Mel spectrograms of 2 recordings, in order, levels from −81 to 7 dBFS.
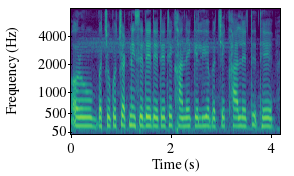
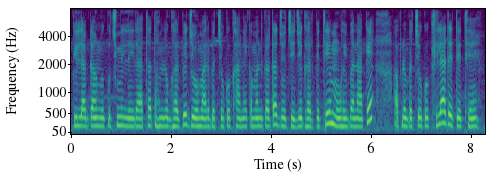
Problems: none marked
